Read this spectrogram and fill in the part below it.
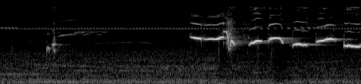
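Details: Dew-time song of an Oriental magpie-robin, used to get other magpie-robins singing: a brief chirp, then a fast string of six or seven bright, slurred whistles alternating in pitch, with a faint steady high hum.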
